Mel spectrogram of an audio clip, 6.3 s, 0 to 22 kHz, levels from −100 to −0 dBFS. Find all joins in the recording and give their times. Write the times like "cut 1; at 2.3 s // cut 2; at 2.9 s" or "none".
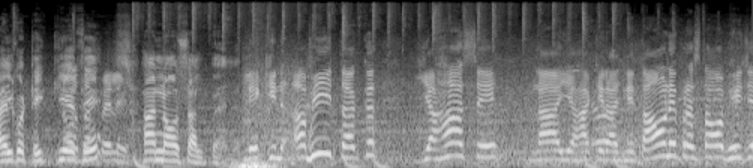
cut 1; at 1.9 s

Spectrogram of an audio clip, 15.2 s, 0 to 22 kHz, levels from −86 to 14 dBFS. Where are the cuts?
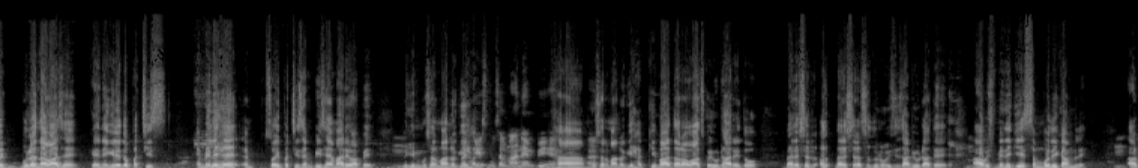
cut 1; at 12.8 s

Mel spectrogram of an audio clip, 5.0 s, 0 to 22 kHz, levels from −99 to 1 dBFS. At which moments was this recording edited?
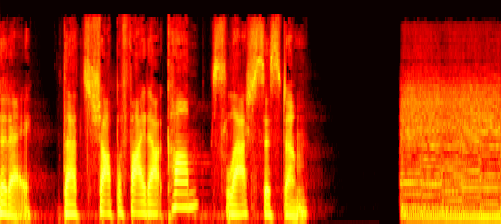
cut 1; at 3.7 s

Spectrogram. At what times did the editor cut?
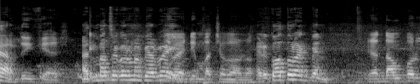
cut 1; at 0.9 s

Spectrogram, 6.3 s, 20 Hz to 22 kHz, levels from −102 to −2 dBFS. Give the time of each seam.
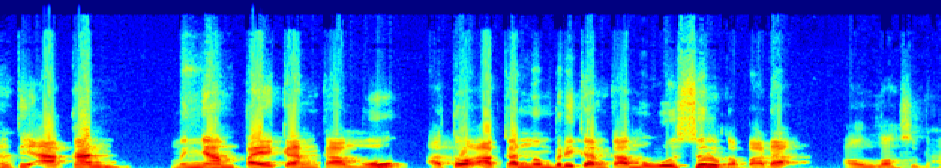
none

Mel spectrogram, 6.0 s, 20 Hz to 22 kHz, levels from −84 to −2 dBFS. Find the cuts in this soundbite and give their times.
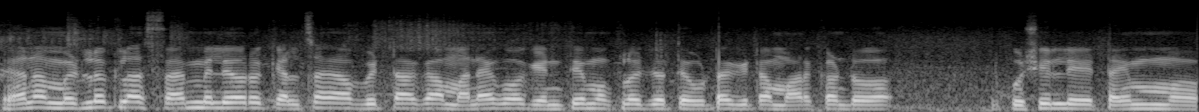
cut 1; at 5.0 s

